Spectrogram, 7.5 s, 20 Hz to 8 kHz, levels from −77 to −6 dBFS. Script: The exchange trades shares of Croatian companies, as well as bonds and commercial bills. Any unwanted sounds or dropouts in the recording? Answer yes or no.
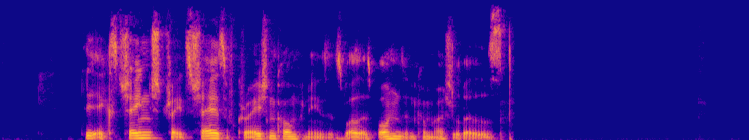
no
